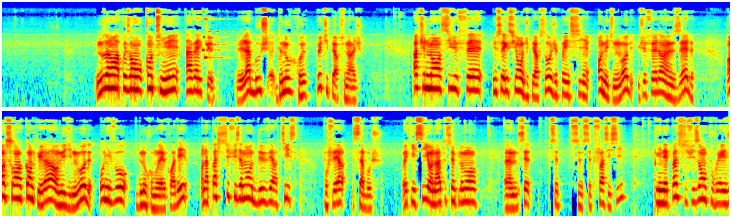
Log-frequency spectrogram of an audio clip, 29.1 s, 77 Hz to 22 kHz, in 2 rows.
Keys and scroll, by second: 0.4 Tab, 11.3 Tab, 18.9 z.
